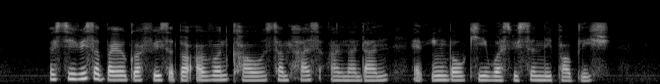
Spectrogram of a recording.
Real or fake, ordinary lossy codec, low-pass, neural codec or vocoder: real; MP3, 64 kbps; 7.2 kHz; none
